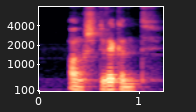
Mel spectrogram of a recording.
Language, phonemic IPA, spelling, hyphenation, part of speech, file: Dutch, /ˌɑŋstˈʋɛ.kənt/, angstwekkend, angst‧wek‧kend, adjective, Nl-angstwekkend.ogg
- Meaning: frightening, rousing fear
